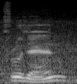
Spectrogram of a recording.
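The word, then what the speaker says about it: Trudgen: 그 영법 중에 하나가 뭐냐면, 자명 25m 찍고, 헤드업 자유형, 그리고 평형, 그리고 트루젠이라고 읽고, 트레젠으로 쓰는 것 같아요. 하여튼, 트루젠. 저는 트루젠이라고 합니다. 트루젠. 근데 글씨를 보니까 트레젠이라고요.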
